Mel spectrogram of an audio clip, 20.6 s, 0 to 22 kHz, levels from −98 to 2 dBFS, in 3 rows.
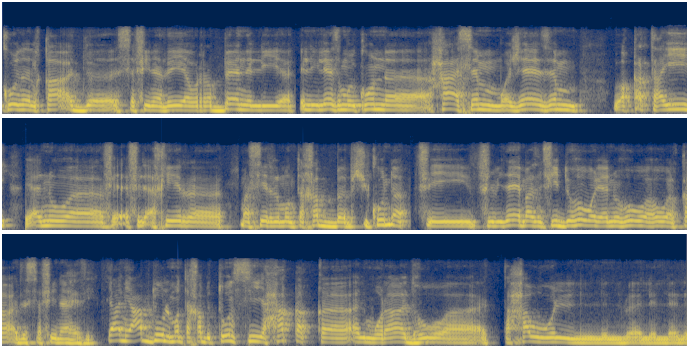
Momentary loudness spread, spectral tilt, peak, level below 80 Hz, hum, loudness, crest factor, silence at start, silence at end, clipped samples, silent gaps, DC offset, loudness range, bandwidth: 5 LU; -7 dB/octave; 0 dBFS; -46 dBFS; none; -12 LUFS; 12 dB; 0 s; 0 s; under 0.1%; none; under 0.1%; 2 LU; 8.8 kHz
